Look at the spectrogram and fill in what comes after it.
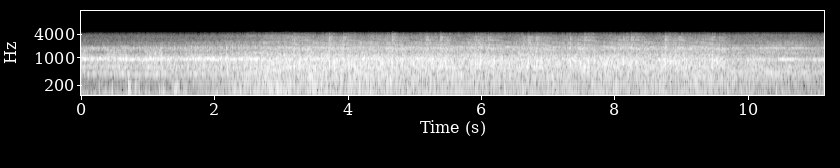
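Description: Class 390 Pendolino electric tilting train passing close at speed: a rush of wheel and rail noise that builds as the train arrives, with a run of clicks as the coaches go by, then dies away near the end.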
